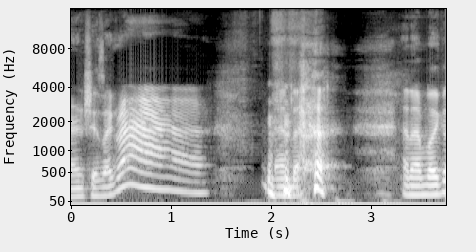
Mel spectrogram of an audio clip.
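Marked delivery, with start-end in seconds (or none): 0.5-1.3 high, drawn-out "rah" imitating her; playful battle cry. Girl acting out her stabbing story, playful high cry. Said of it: "she's, like, stabbing there".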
